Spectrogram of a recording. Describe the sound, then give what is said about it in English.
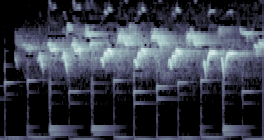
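Birds chirp and twitter busily and continuously, bright high calls overlapping one another, over a steady, low, rhythmic pulsing tone underneath. “Birds, they chirp.”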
